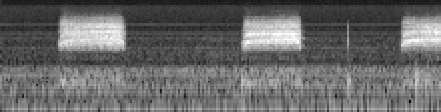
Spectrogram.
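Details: Begging barn owl fledgling, wild, in a monitored nest box receiving a rat: broad rasping hisses near half a second each, three in a row with a faint click between.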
